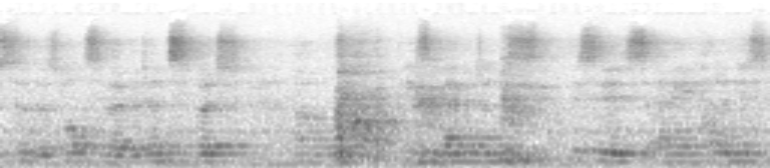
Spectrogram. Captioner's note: audience member coughing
